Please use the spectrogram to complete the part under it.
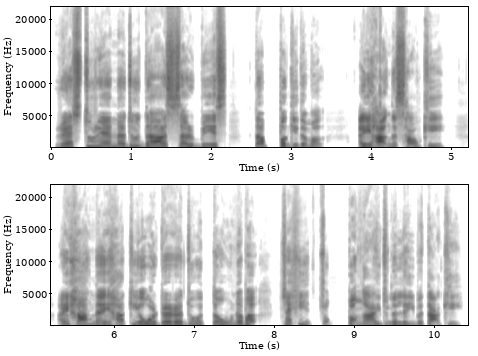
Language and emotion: Manipuri, angry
